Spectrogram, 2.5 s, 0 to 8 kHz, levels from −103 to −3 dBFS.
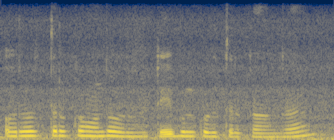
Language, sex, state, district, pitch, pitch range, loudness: Tamil, female, Tamil Nadu, Chennai, 245 Hz, 225-260 Hz, -15 LUFS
